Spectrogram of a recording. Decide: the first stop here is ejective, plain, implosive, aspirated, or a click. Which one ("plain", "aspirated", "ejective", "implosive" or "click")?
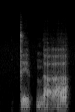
plain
